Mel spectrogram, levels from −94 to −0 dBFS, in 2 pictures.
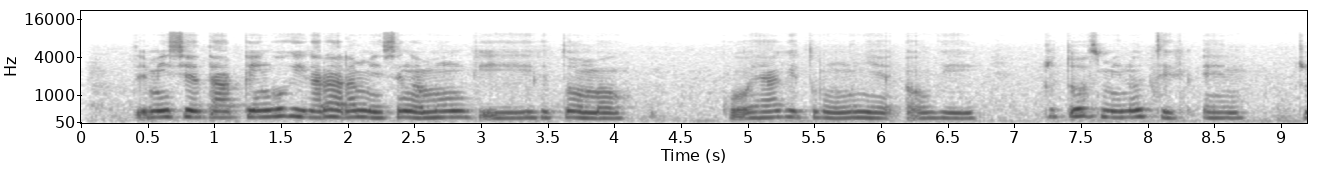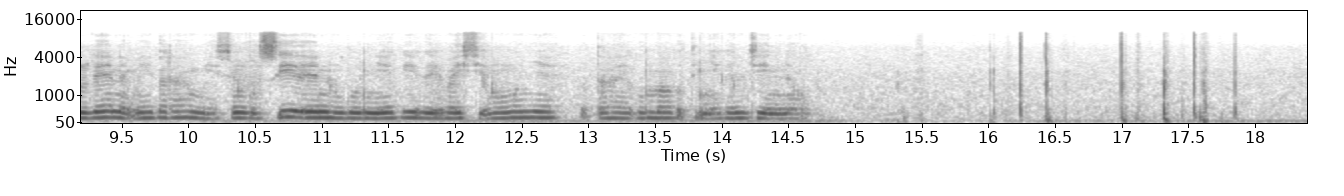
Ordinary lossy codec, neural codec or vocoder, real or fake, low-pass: none; vocoder, 22.05 kHz, 80 mel bands, WaveNeXt; fake; 9.9 kHz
